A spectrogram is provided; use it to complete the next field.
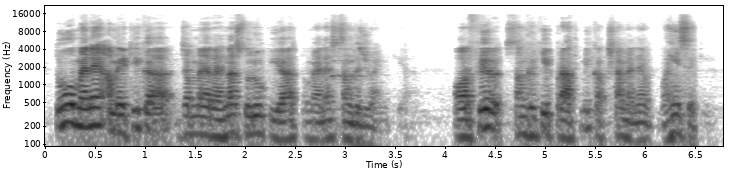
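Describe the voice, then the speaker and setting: A man with a Bihar accent speaks with lively intonation. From Mithila region, Bihar, India. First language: Maithili (speaking Hindi). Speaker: RTI activist and former election candidate. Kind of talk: interview. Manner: hesitant, with fillers and restarts.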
